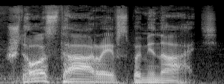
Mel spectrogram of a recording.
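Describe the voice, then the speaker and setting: A man voicing a hungry, treacherous male tiger in a storybook reading, with a gravelly growl and a slow menacing drawl. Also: lowish voice, bright, forceful tone, faint music behind, pitched below the performer's own voice, heavily acted.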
